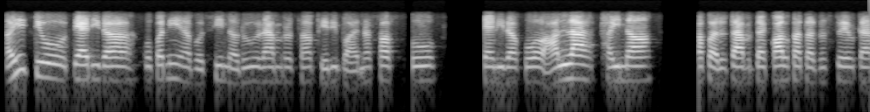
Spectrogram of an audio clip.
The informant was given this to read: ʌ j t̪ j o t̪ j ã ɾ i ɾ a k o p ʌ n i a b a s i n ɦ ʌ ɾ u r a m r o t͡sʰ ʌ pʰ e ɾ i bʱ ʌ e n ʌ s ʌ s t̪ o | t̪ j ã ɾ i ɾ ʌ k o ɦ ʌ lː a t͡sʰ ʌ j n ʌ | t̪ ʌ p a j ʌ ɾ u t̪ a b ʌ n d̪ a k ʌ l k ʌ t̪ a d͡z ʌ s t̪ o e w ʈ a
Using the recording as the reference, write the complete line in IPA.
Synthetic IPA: ʌ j t̪ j o t̪ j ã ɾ i ɾ ʌ k o p ʌ n i ʌ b ʌ s i n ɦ ʌ ɾ u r a m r o t͡sʰ ʌ pʰ e ɾ i bʱ ʌ e n ʌ s ʌ s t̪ o | t̪ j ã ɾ i ɾ ʌ k o ɦ ʌ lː a t͡sʰ ʌ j n ʌ | t̪ ʌ p a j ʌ ɾ u t̪ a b ʌ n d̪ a k ʌ l k ʌ t̪ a d͡z ʌ s t̪ o e w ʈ a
